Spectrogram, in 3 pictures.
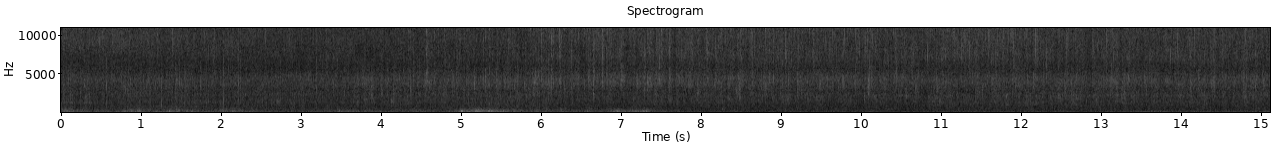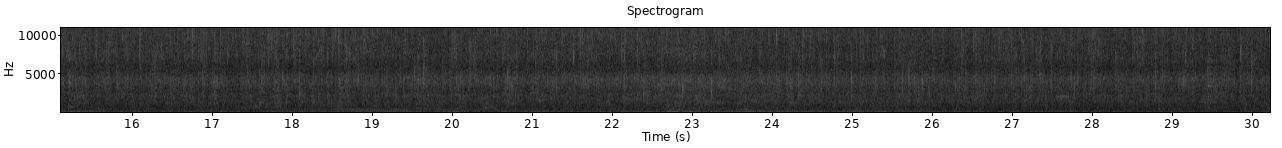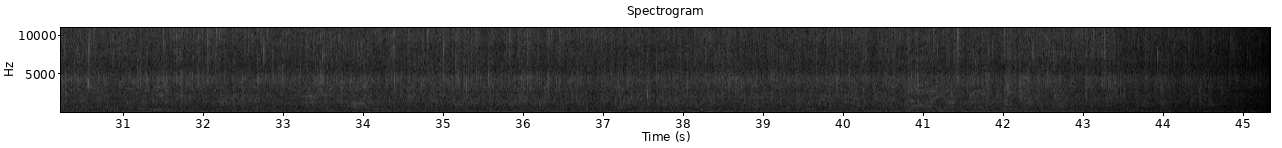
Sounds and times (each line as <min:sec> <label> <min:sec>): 0:00.0 Thunderstorm 0:31.0
0:00.0 Traffic Sound 0:44.8
0:00.0 Walking in the rain 0:45.3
